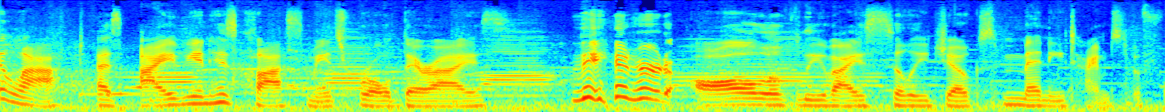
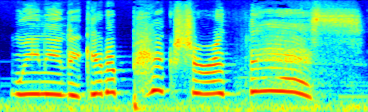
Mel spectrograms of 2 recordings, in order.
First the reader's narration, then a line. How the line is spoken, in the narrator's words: exclaimed Ivy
